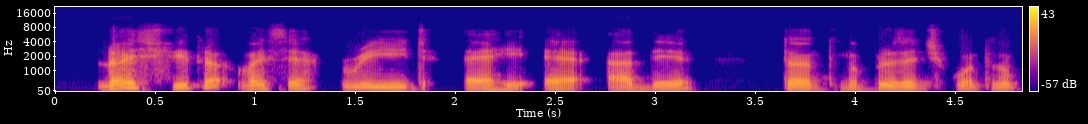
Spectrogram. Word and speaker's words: read: Por exemplo, no presente, to read, e no passado, read. Parecido lá com a pronúncia da cor vermelha, né? Então, read, read, ok?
